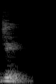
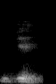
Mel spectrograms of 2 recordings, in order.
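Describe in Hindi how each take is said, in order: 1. यह j की ध्वनि से शुरू होता है। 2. यह g की ध्वनि से शुरू होता है। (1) "शुद्ध रूप, जिसको अपन क्या पढ़ते हैं, जे" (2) "प्रचलित तो जो रूप है"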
